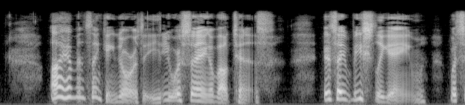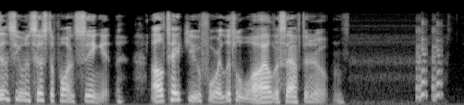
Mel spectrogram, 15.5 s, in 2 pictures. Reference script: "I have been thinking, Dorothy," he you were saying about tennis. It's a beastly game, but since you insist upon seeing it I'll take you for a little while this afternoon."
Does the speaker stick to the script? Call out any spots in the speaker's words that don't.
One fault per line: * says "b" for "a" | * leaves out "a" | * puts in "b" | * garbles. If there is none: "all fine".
all fine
